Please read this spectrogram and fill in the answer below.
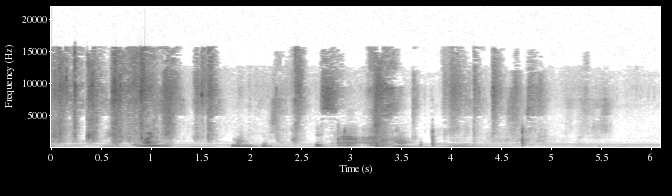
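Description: Indistinct speech in a small room for the first few seconds, with a few light clicks and handling noises, then quieter room sound under a faint steady hum.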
